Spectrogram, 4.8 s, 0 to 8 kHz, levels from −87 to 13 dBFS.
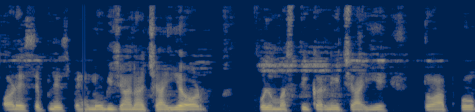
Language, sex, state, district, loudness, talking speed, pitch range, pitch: Hindi, male, Bihar, Lakhisarai, -22 LUFS, 200 wpm, 115-120 Hz, 115 Hz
